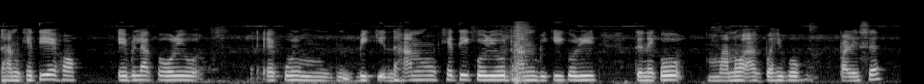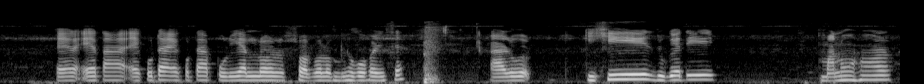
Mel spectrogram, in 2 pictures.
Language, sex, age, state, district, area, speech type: Assamese, female, 45-60, Assam, Golaghat, urban, spontaneous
